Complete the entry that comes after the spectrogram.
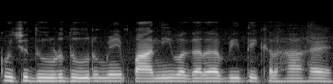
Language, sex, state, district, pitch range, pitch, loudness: Hindi, female, Bihar, West Champaran, 145-155 Hz, 150 Hz, -17 LUFS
